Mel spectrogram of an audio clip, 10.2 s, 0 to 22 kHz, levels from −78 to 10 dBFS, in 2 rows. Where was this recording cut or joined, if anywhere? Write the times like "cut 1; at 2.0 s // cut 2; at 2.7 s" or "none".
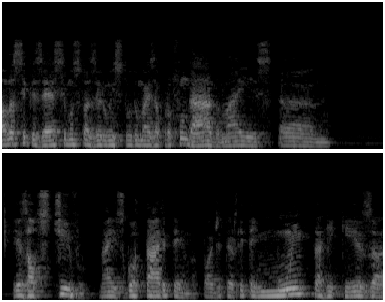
cut 1; at 3.6 s // cut 2; at 7.2 s // cut 3; at 8.2 s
